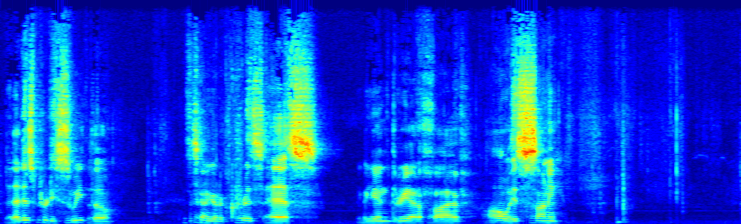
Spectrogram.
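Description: Trading cards in plastic sleeves rustle and tap on a mat.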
